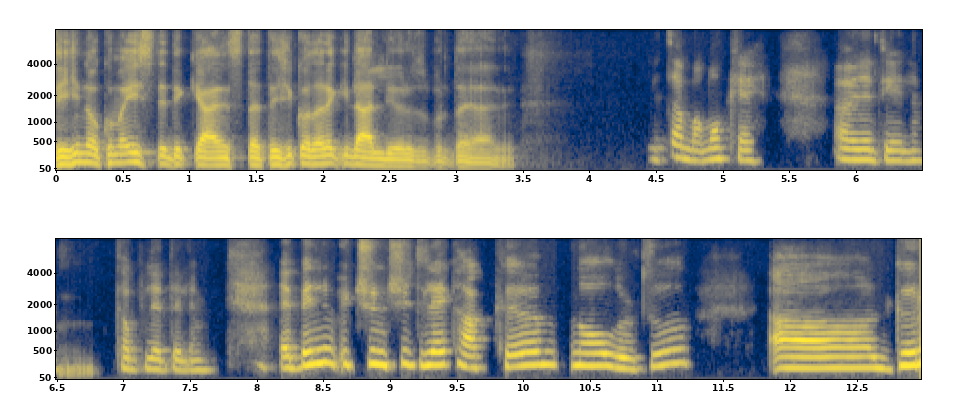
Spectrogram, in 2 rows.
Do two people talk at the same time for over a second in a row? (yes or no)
no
